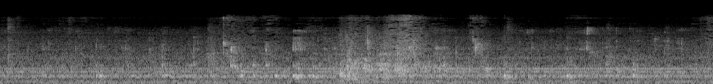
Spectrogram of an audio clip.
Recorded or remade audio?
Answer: recorded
